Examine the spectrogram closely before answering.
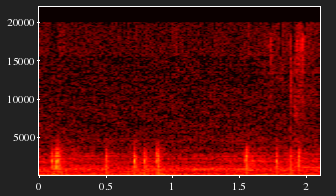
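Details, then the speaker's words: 1968 Mustang speaker tested by touching its wires to a 9-volt battery. Quiet background with scattered sharp crackles and pops at each touch, so the speaker works; it had earlier seemed dead because it was earthing itself to the car. "But it is crackling, so both speakers do work."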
